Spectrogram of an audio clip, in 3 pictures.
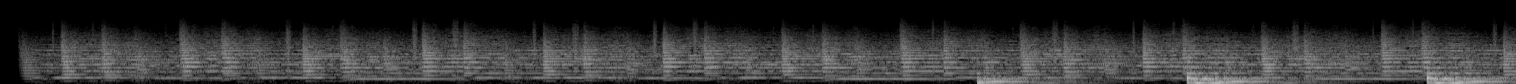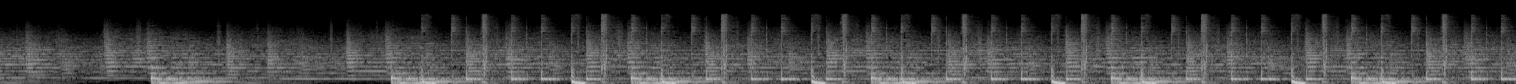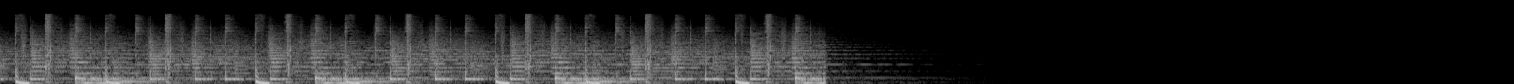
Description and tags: triphop electro loop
